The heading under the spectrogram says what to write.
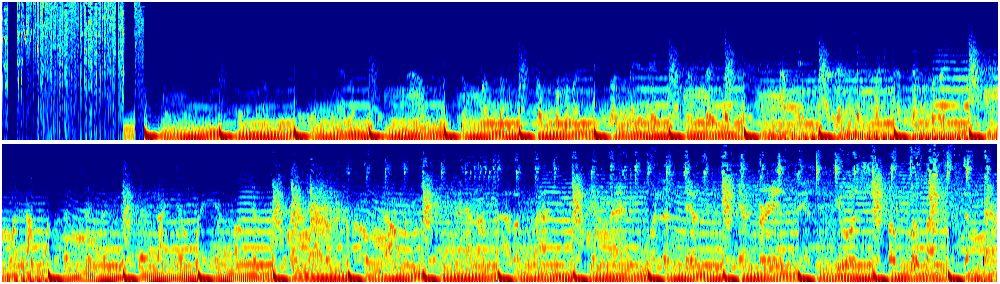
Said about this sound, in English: Yes. The washing machine. I'm sorry. I was going to ask you about it to see if you still had the washing machine going, and it's in the video.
